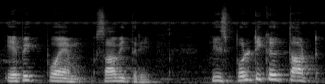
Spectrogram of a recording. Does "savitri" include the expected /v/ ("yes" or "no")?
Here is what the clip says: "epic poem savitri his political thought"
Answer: yes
